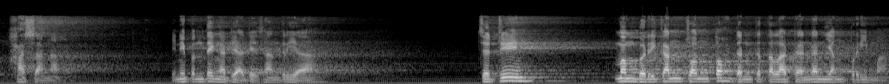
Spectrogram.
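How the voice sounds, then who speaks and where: A middle-aged man with an East Javanese accent, preaching a humorous sermon to students and acting out greetings in lively voices. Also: mid-range voice. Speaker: Islamic preacher. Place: large hall at a boarding-school event. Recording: echoey hall with long reverb.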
